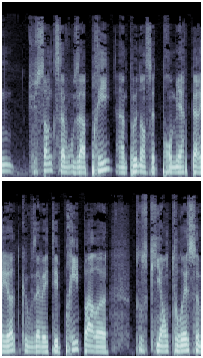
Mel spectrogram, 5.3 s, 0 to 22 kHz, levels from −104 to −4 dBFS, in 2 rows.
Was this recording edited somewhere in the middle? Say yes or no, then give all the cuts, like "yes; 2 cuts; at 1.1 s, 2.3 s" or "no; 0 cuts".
no; 0 cuts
